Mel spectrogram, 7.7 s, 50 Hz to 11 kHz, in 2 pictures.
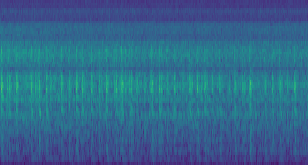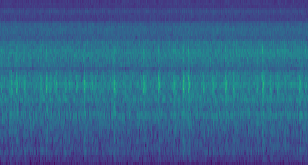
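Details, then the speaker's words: Honda Stream R20A cold start: fast light ticking, about two or three a second, over cold idle; knock on cold start, cause not yet pinned down. "Вот это вот. Тык-тык-тык-тык-тык-тык-тык, блин. Он отчетливо был слышен, да?"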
